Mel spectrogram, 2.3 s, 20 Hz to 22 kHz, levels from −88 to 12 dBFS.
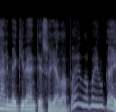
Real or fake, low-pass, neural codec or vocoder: real; 10.8 kHz; none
